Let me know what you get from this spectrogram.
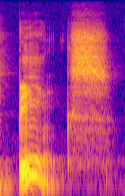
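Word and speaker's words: Binx: of that cat is binks b i and x so not spelled the same way we spelled it b-i-n-k-s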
